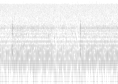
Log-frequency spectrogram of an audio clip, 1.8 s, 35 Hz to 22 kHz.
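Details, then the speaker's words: 1950 RCA 9-X-561 tube radio after recapping and replacing out-of-spec resistors: steady low buzzy hum that doesn't change with the volume control. A trial electrolytic capacitor had no effect; residual chassis hum is suspected. Mains hum, unconfirmed. "it doesn't really go away when I turn the volume down so here's the turn the volume up that turned down that hum is still there"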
